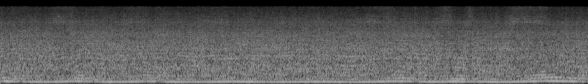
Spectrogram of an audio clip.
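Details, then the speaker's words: Datsun 120Y after carburetor cleaning, fuel tank drain and cleaned points; revs up and settles back smoothly several times with no stumble. Normal revving, previously stuck at idle; ignition still makes it very hard to start. "now so this this has really helped but still we have a huge issue with the ignition system because it's extremely difficult to get going but now we actually can rev it almost perfect"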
